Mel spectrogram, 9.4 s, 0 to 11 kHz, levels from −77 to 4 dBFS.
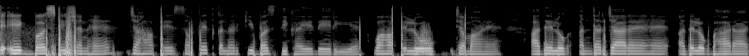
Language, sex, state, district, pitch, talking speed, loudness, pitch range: Hindi, male, Maharashtra, Nagpur, 160 Hz, 200 wpm, -23 LUFS, 150-165 Hz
